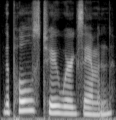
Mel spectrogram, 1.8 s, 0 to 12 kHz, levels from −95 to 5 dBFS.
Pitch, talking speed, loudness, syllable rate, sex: 210 Hz, 170 wpm, -16 LUFS, 6.1 syllables/s, female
